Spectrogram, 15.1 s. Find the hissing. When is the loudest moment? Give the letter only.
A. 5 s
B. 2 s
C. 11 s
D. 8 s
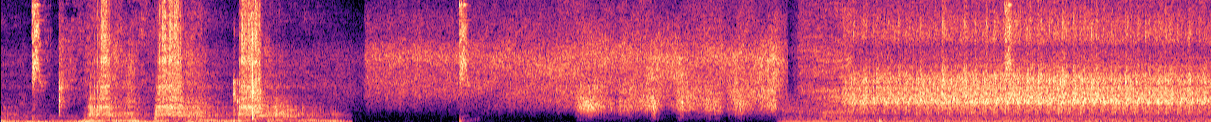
D.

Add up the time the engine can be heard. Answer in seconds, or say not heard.
9 s.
